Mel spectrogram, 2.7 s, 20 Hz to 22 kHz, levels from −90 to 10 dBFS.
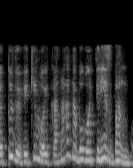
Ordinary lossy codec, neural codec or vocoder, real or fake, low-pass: AAC, 32 kbps; none; real; 7.2 kHz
